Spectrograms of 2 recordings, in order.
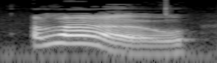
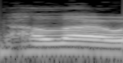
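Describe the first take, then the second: First: Hello said loud with a dropped h, as "'ello"; hello with the h dropped, dialect-style; eye dialect hello. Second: Said in the usual way. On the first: Shown as a demonstration. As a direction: drop the h in hello and punch it. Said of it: "written out the way that they actually speak it". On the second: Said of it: "instead of saying".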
